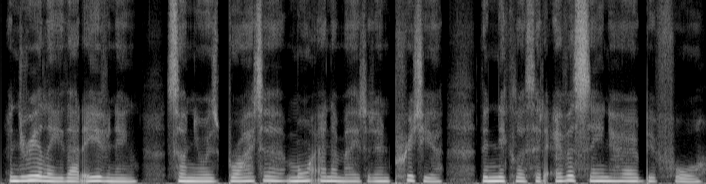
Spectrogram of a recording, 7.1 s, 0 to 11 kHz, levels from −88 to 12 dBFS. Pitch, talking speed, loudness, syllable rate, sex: 210 Hz, 155 wpm, -20 LUFS, 5.1 syllables/s, female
